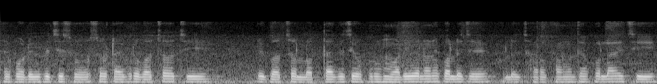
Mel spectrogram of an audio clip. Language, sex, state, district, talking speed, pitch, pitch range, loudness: Odia, male, Odisha, Khordha, 190 wpm, 120 Hz, 115-125 Hz, -16 LUFS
